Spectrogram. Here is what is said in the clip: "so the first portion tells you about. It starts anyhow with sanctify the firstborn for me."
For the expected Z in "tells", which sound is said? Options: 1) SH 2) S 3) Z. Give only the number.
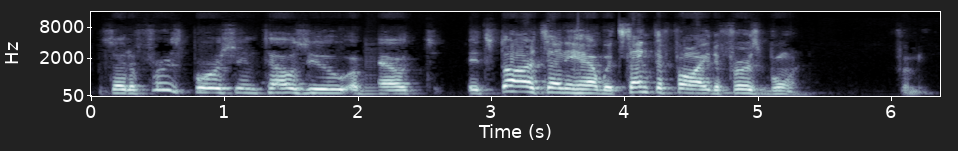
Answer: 3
